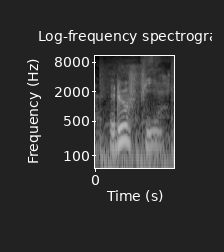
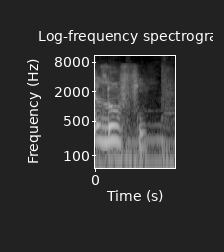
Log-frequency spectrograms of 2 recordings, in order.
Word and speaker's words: Luffy: E R, porque não tem L no japonês, vocês já devem saber disso, então Luffy. Eles traduziram pra Ruffy. – Tanto é, é que na pronúncia deles, ele, eles falam, né? Ruffy! Ah! Aí não tem, não tem jeito, mas é Luffy.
